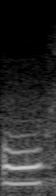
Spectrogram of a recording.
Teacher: ओ बोला तो हमारा होठ एक वृत्ताकार आकार ले लेता है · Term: वृत्तमुखी स्वर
